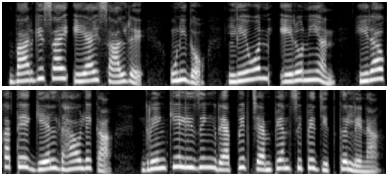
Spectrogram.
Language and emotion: Santali, neutral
